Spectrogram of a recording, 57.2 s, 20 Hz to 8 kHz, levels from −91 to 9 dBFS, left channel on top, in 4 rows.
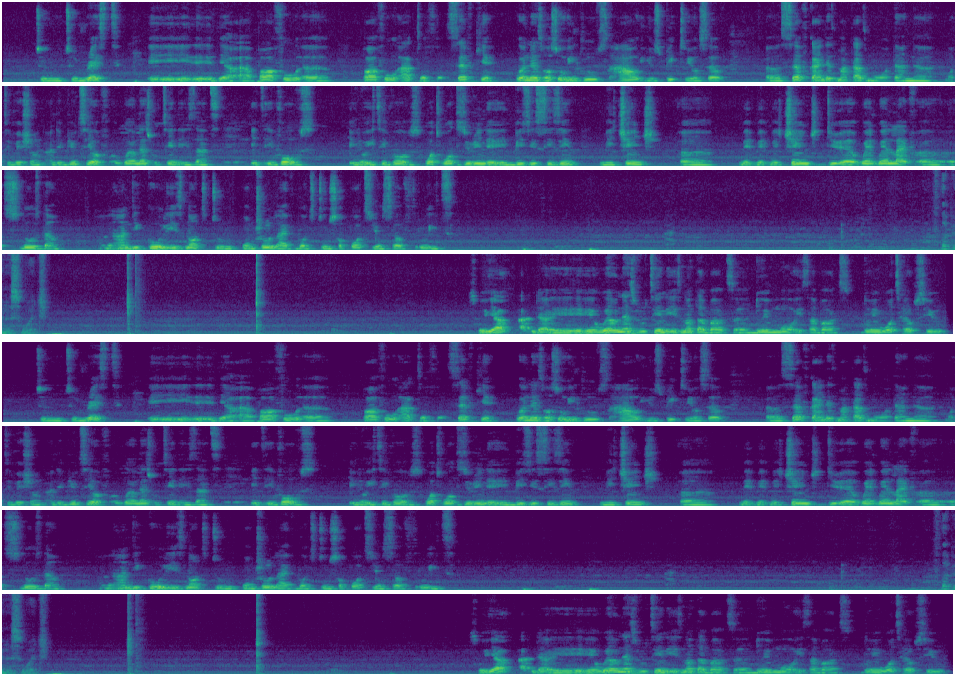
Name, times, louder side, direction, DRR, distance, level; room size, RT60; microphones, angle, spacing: voice 1, 0.5-1.5 2.2-4.9 5.4-7.4 7.7-10.8 11.5-17.4 17.8-18.9 19.5-22.9 23.3-24.0 24.5-25.0 25.3-29.5 30.1-35.1 50.0-55.4 55.8-57.0, left 4 dB, 55° left, 0.3 m, -21 dB
sound 1, 40.8-41.5 42.1-44.1 44.7-45.0 46.1-46.2 46.7-46.8 47.2-47.3 47.5-47.9, left 1 dB, 85° left, 0.7 m, -35 dB
2.9 x 2.3 x 2.4 m
head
